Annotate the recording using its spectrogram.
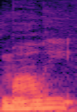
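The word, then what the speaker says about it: Mahli: Um, and then my last thing in the beauty products, um, I I think it's called Molly, pronounced Molly. It's M A H L I.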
